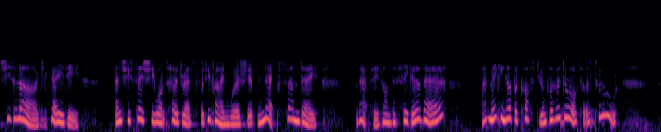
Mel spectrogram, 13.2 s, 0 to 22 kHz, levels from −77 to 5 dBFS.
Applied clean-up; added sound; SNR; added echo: none; none; none; none.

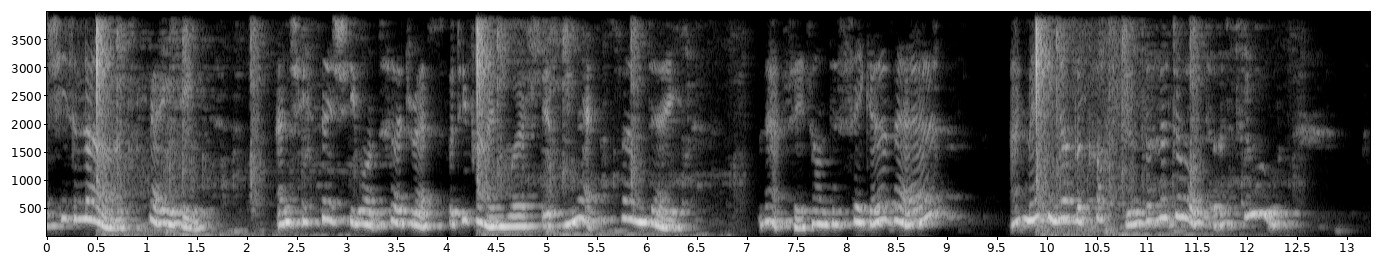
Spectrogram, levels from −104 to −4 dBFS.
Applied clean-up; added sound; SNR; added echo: classical method WPE with log-MMSE.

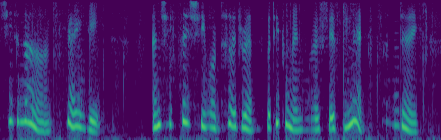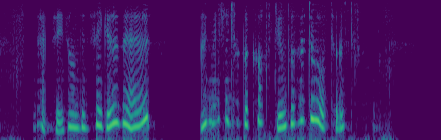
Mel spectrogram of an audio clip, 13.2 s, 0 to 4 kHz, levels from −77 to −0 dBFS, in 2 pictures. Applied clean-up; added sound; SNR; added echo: neural separator model SepFormer WHAMR!.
